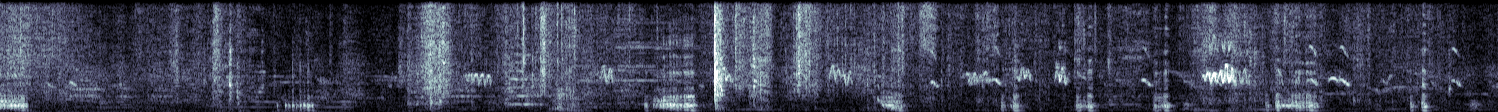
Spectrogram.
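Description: Newly hatched chicks and their mother hens cluck and peep in short bursts, close and fairly quiet, against a dim farmyard background.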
